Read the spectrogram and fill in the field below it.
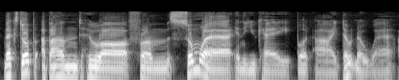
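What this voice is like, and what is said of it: Ill, rough-sounding voice. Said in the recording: “I have stage 5 man flu ... I'm in pretty bad shape ... my voice sounds even more ghastly than it normally does”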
